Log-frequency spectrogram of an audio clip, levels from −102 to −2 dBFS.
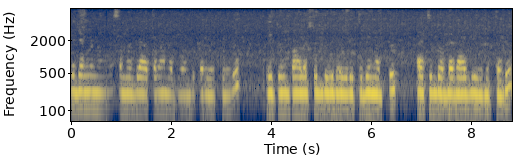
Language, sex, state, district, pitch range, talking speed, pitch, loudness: Kannada, female, Karnataka, Bijapur, 205-220 Hz, 110 wpm, 210 Hz, -22 LUFS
